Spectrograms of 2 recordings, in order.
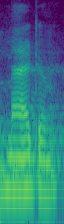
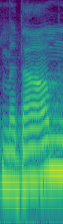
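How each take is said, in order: First: It is said like 'mai-dam' with a short second vowel. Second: It is said like 'ma-daam' with a long second vowel. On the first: The speaker calls it right. "ये मैडम" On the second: The speaker calls it wrong. "धड़कन movie की तरह मदाम मत बोलिए"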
